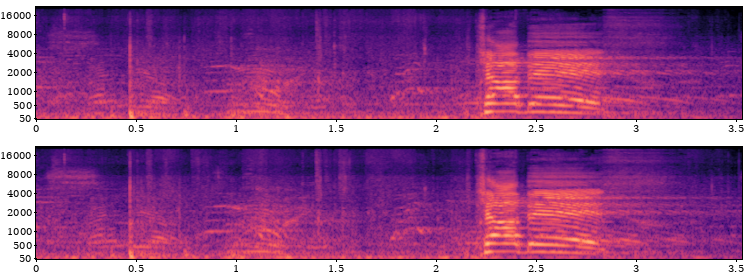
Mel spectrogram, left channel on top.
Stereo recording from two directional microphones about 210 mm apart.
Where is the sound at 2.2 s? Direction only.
20° right (ahead or behind).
